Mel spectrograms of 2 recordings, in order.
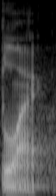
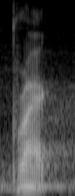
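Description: First: It begins with a clear L sound. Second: It begins with an R-like sound. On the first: The speaker calls it right. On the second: The speaker calls it wrong.

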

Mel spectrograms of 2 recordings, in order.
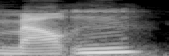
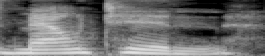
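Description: First: The final syllable is swallowed, not fully enunciated. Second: The final syllable is clearly and fully enunciated. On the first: "the way I say mountain" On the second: "my mom's like, it's mountain"

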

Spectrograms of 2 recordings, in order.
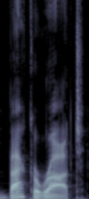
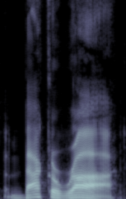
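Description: First: The word ends with an audible T sound. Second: The word ends without a final T sound. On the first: The speaker calls it wrong. "I thought the T was pronounced, so I always thought it was baccarat" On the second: The speaker calls it right. "There's no T, actually, so it's baccarat"

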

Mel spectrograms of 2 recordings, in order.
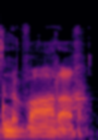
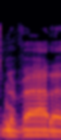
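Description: First: The name is pronounced an outsider's way. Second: The name is pronounced the local way. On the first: The speaker calls it wrong. "as Nevada" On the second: The speaker calls it right. "when people mispronounce Nevada"

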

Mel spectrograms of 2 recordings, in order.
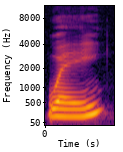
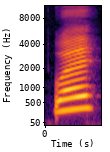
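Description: First: It is said in a low, mature voice. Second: It is said in a high, lively voice.

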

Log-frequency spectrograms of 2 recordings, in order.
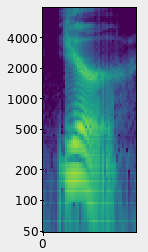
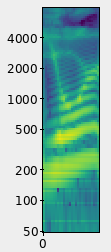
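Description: First: The word has a weak, reduced vowel. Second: The word has a full, clear vowel. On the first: "reduced to your" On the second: "The your is reduced to"

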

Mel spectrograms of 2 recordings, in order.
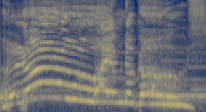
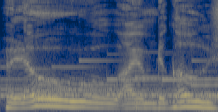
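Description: First: It is said in a livelier, more energetic voice. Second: It is said in a sleepy, low-energy voice.

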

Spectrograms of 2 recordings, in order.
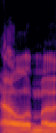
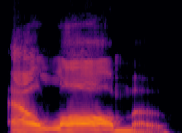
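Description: First: It is said like the familiar English word. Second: It is said in an Italian-sounding way. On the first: This is not how the man said his own name. "he didn't pronounce it Alamo" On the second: This is how the man said his own name. "It was Alamo"

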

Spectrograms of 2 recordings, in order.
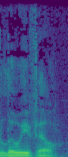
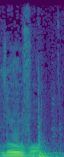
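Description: First: The name is said the way outsiders say it. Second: The name is said the way locals say it. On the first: The speaker calls it wrong. "they get mad at you if you say Louisville" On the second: The speaker calls it right. "that's how they say it"

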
